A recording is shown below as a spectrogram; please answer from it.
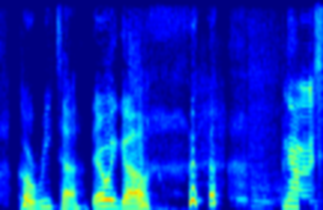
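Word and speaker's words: Koryta: I guess he wrote 14 books under Michael Koriota or Michael Cor Korita. I'm sorry. He actually has a phonetic pronunciation of his name, Korita.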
